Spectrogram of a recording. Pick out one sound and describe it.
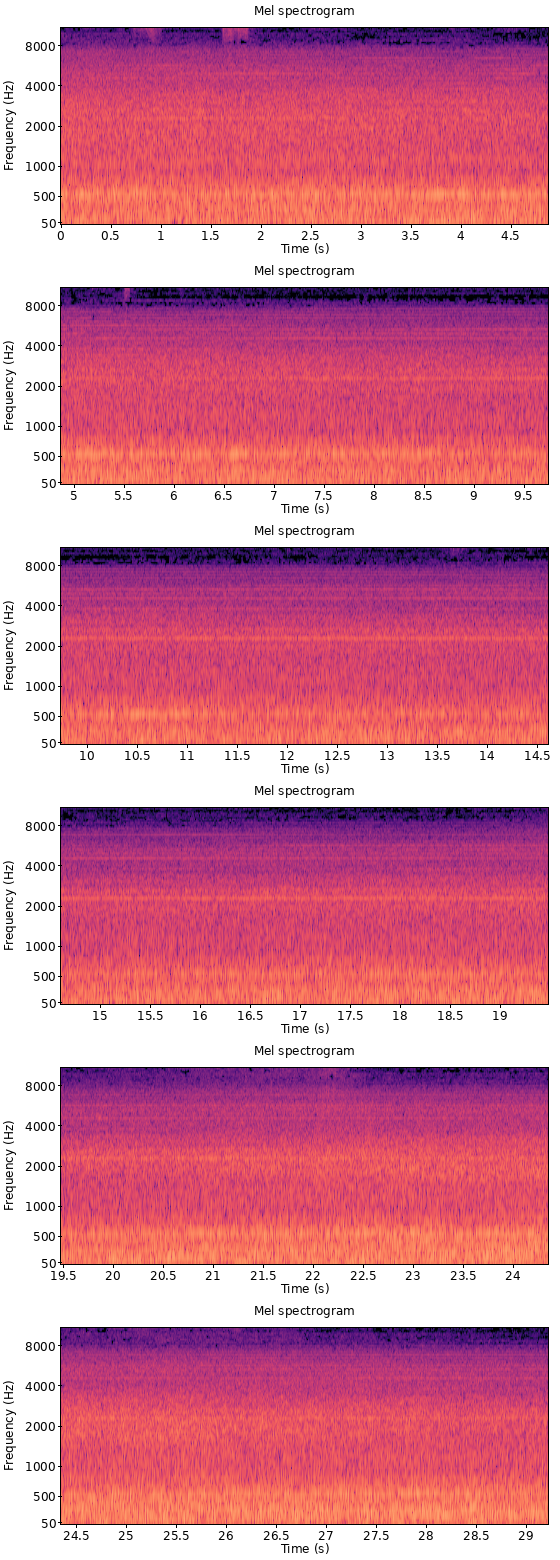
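A train engine hums steadily nearby in a large echoing hall.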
